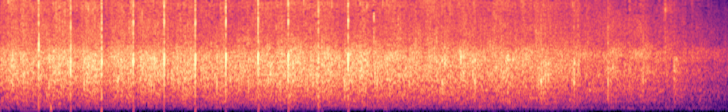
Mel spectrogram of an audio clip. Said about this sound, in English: I think we've reached the conclusion time-wise, so I want to give a big round of applause to our panelists, and thank you.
